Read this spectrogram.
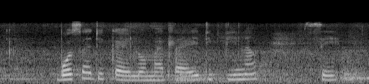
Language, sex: Tswana, female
